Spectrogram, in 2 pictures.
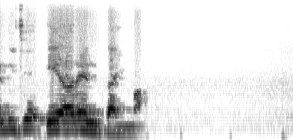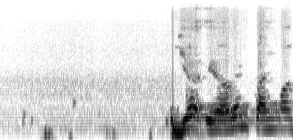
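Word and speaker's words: aerenchyma: यह एआरएनकाइमा जो है वह, जैसा कि नाम से क्लियर हो रहा है, प्रोनाउंसिएशन में एयर आ रहा है, एयर दैट मींस हवा।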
